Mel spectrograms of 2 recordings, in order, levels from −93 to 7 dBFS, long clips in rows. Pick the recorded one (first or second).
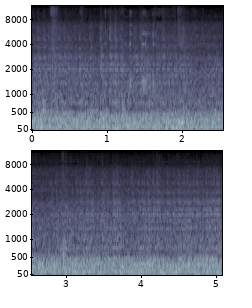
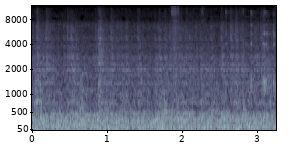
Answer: first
